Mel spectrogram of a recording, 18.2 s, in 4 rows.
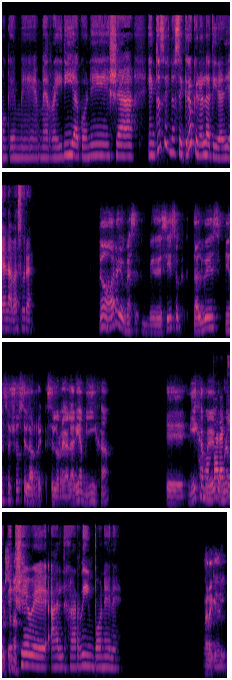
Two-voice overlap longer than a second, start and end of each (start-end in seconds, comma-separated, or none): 13.0-14.2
